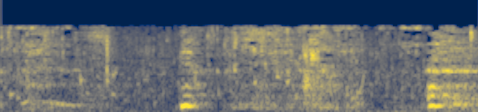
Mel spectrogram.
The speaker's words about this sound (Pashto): زه به مې مخ باندې یو څو لپې اوبه اچوم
